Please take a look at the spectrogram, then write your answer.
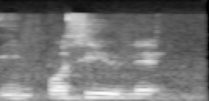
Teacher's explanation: Y por ejemplo, en español no tenemos permitido eh que la N esté antes de una P o de una P o al menos el sonido de la N no está antes de una P. Por eso, aunque el prefijo es in, cuando lo agregamos a una palabra como imposible, lo volvemos con m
